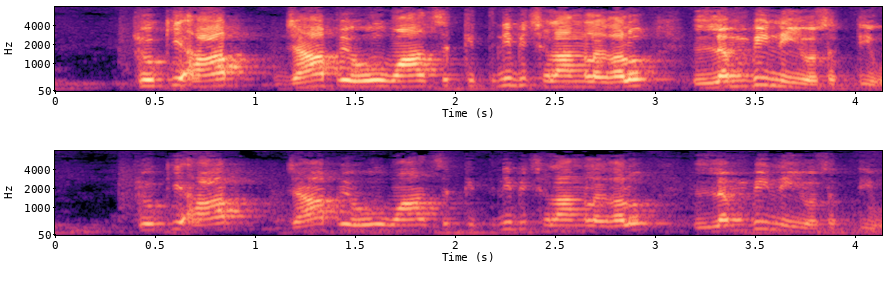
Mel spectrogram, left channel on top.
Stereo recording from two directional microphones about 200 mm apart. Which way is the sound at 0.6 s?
25° left (ahead or behind).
